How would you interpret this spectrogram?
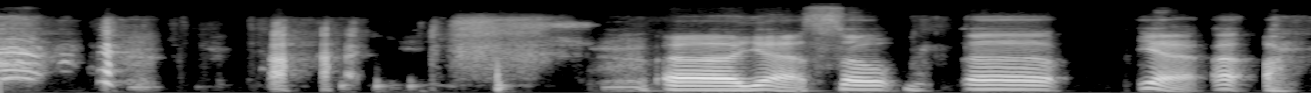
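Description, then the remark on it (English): A speaker breaks off mid-speech to imitate Zizek's quick, breathy sniff, a short nasal rush of air, then carries on talking in a louder, voiced tone. “I guess, obligatory Zizek sniff when talking about ideology there.”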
